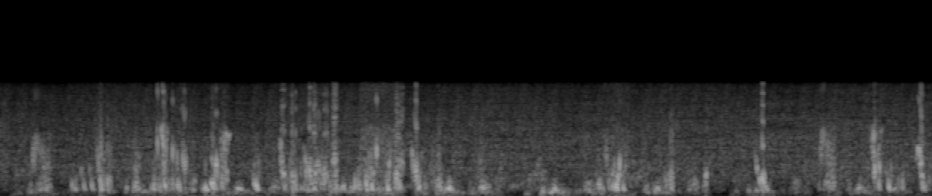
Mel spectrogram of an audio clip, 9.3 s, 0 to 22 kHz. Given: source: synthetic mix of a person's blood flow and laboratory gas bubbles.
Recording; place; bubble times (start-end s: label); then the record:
Doppler ultrasound of blood flow; precordium
0.30-0.52 s: bubbles
0.69-1.13 s: bubbles
1.31-1.42 s: bubbles
1.49-2.31 s: bubbles
2.50-2.62 s: bubbles
2.77-3.39 s: bubbles
3.48-4.06 s: bubbles
4.10-4.45 s: bubbles
5.94-6.29 s: bubbles
6.63-6.74 s: bubbles
7.02-7.10 s: bubbles
7.53-7.71 s: bubbles
8.18-8.37 s: bubbles
8.66-9.06 s: bubbles
9.15-9.33 s: bubbles
From the record:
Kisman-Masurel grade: 232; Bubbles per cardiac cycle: several, 3 to 8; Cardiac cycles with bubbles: 50 to 99%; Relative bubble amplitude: moderate (0.250 to 0.450); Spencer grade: 3 (all of the cardiac periods contain showers or single bubble signals, but not dominating or overriding the cardiac motion signals); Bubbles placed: only in the low amplitude regions of the cardiac cycle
